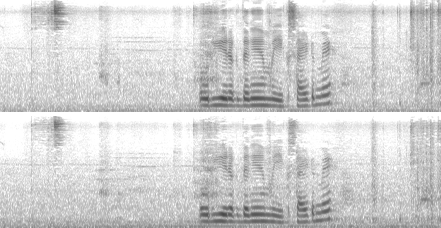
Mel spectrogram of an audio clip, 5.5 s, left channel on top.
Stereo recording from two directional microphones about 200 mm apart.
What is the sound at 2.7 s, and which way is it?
Speech, 60° left (ahead or behind).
